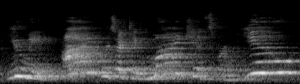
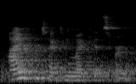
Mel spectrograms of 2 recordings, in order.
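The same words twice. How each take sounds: First: Loud, high, drawn-out acted outrage; imitating an enraged, incredulous husband; angry shouted retort. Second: Low-key, softened retort; soft, controlled defiance; quiet firm answer. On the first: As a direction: throw the words back in a slow yell. He shouts her words back. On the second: Retold or imitated. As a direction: stand your ground quietly, retelling it. Her firm answer to his shouting.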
